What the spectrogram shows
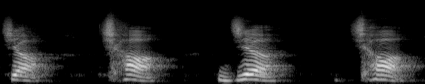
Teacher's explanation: तालु के माध्यम से जो है, जिसको तालव्य कहते हैं, च से लेकर के झ तक जो वर्ण है उनका उच्चारण होता है। जिह्वा का जो मध्य भाग जो है, तालु को स्पर्श करके जो ध्वनि बाहर निकलता है, उसे ही तालव्य वर्ण कहते हैं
